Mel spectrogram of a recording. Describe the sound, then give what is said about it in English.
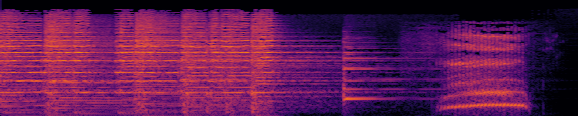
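A domestic cat purrs loudly in strong, rhythmic pulses. After a short pause comes a brief, higher, wavering vocal sound. “no domestic cat had ever purred more powerfully than Smokey, who probably responded to the news by making, quote, a sound akin to the cooing of an angry dove”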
